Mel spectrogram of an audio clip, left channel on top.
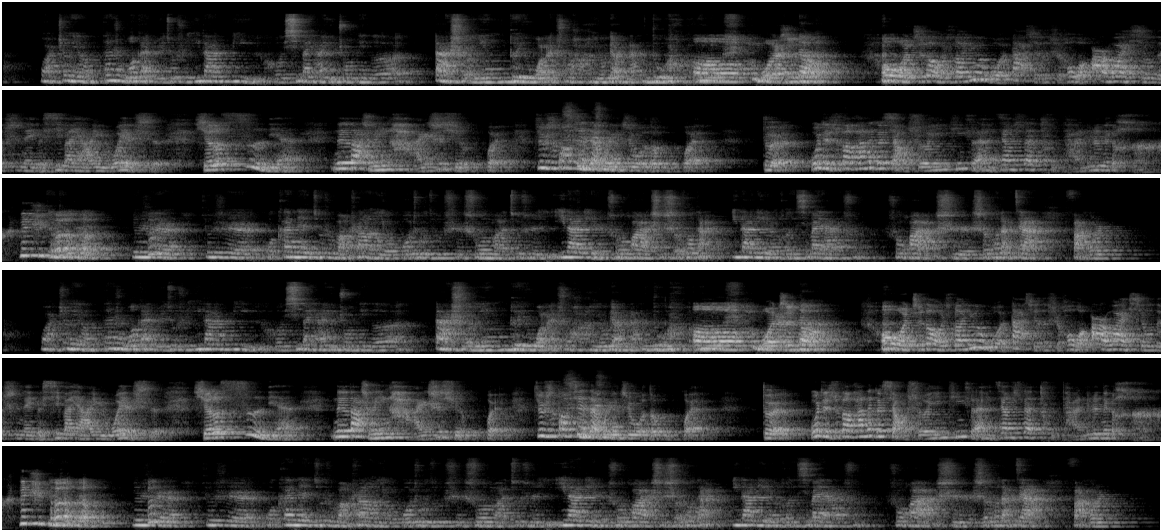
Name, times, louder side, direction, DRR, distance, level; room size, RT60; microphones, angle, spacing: voice 1, 0.4-4.0 4.3-8.2 8.7-8.9 17.2-17.8 23.6-24.1 24.5-24.9 25.2-34.2, left 1 dB, 80° left, -3 dB, 1.0 m, -28 dB
voice 2, 6.9-8.2 8.6-18.9 19.2-24.1 24.6-24.7, right 2 dB, 45° right, 0 dB, 0.5 m, -27 dB
3.6 x 2.4 x 2.6 m, 0.98 s
head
